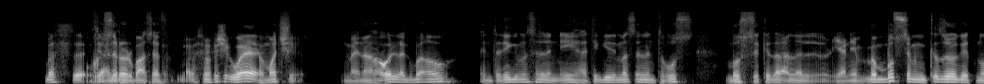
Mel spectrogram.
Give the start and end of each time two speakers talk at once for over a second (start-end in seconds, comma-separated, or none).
none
